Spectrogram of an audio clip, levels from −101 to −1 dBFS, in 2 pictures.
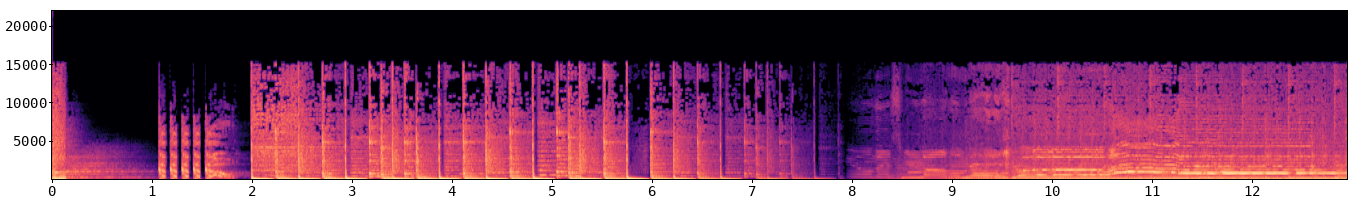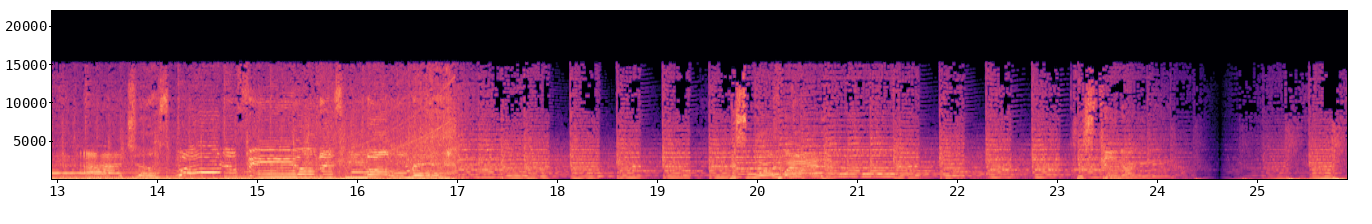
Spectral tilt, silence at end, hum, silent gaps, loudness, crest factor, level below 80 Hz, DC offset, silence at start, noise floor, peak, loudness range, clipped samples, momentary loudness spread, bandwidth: -4 dB/octave; 0 s; none; none; -16 LUFS; 14 dB; -18 dBFS; under 0.1%; 0 s; -48 dBFS; 0 dBFS; 11 LU; under 0.1%; 14 LU; 15.5 kHz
